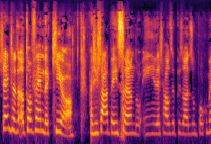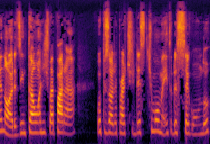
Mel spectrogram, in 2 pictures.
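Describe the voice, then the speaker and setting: In a very clean recording with a silent background and a dry, close sound with no echo, a woman uses an ordinary speaking voice, talking fairly quickly at a fairly high pitch with fairly even intonation and big swings in loudness. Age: 20s. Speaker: podcast co-host. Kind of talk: casual chat.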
